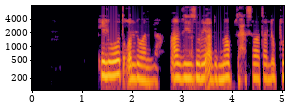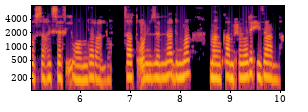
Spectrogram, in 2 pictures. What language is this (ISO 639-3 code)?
tir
